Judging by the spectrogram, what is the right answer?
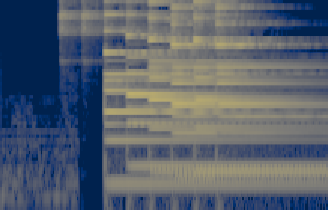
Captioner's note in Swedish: Julklockor ringer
